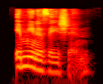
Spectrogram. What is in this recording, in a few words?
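"immunisation", British English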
